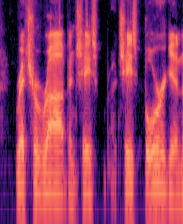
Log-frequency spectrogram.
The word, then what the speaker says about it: Brogan: on how uh retro Rob and Chase Chase borgan right that's that's the pronunciation of my last name you're you're boring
